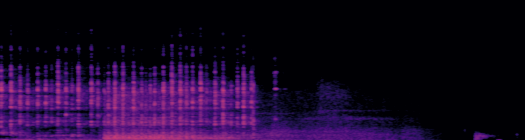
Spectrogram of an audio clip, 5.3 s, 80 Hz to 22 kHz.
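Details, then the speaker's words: Sharp Garuda CD52H two-stroke chainsaw after choke-in recoil start, chain brake released and throttle applied: high steady buzz rising as throttle opens, then winding down smoothly to stop; normal revving. "Now push the choke back in and give firm pulls to the recoil starter. release the chain brake and apply throttle."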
